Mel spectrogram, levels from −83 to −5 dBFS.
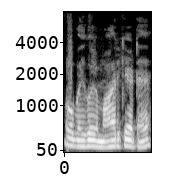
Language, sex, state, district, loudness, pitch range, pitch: Rajasthani, male, Rajasthan, Nagaur, -12 LUFS, 130-135 Hz, 130 Hz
